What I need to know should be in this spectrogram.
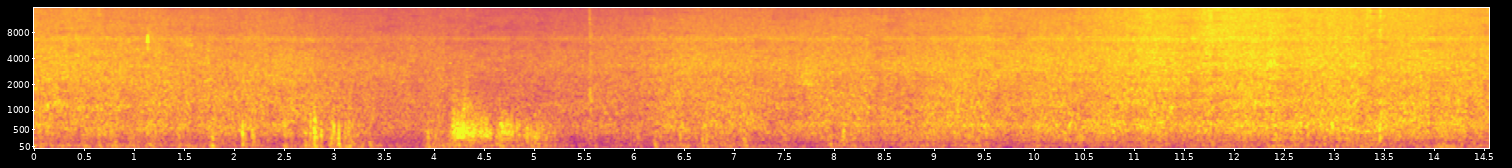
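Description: Heavy waves crash and roar against rocks outdoors.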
